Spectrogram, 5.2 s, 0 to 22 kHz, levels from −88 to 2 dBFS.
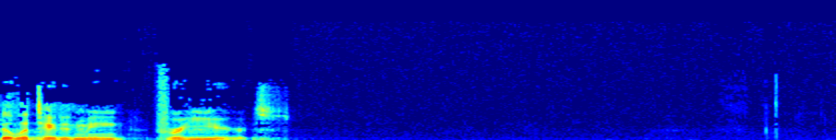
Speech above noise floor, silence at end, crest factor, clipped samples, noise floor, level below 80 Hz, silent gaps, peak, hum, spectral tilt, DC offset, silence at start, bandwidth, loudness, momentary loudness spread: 49 dB; 3.55 s; 24 dB; under 0.1%; -72 dBFS; -64 dBFS; none; -2 dBFS; none; -6 dB/octave; under 0.1%; 0 s; 12 kHz; -24 LUFS; 17 LU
